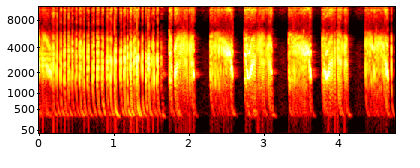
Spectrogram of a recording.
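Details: Swiftlet attraction call for a bird house: begins with a rapid clicking rattle, then repeated harsh buzzy chirping bursts, each about half a second long, separated by short silences.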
